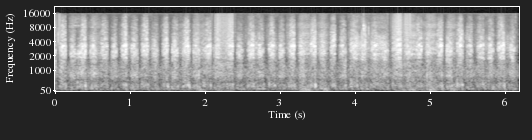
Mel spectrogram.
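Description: Solognac Sika 100 knife's stainless steel blade scraping fast and repeatedly down a split of maple, about seven strokes a second, raising fine wood fuzz onto birch bark.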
